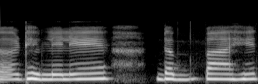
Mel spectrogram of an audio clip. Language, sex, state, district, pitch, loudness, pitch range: Marathi, female, Maharashtra, Nagpur, 245 Hz, -13 LUFS, 235-255 Hz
